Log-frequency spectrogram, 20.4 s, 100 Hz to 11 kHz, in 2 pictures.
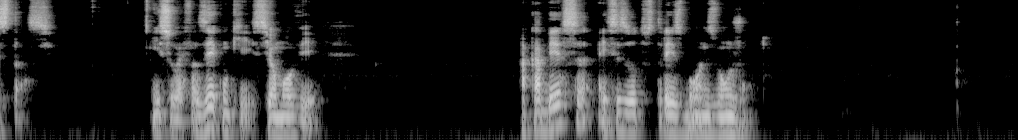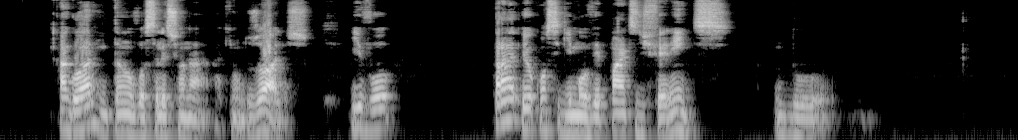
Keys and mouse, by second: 1.0 Tab, 1.7 click, 3.2 r, 7.2 Escape, 8.9-9.9 ctrl+middle drag, 11.2 click, 14.5 g, 17.8 Escape.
